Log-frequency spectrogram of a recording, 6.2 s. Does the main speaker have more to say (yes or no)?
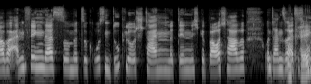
yes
